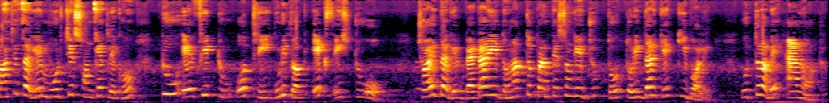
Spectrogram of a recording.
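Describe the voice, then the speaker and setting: A woman's voice: sits high, normal speed. A woman teacher, reading exam questions and their answers aloud and steadily telling students what to learn. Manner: steady, instructive, addresses students directly. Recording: echoey room with faint hiss.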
